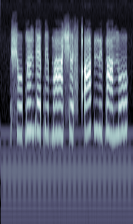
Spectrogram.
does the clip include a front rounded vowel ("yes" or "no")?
yes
